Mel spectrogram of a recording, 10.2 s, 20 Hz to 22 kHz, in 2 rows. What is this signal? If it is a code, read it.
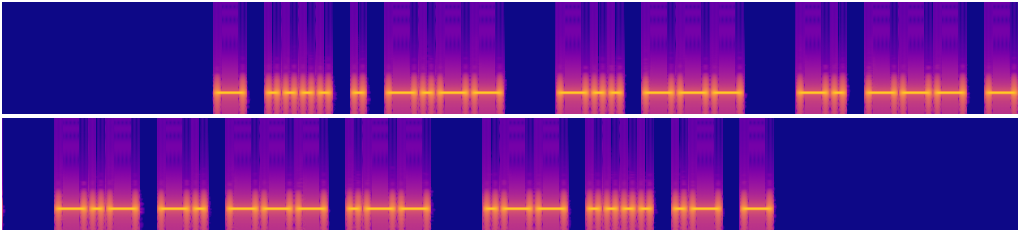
Morse code, heard as a keyed tone, about 28 wpm, 700 Hz. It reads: THEY DO NOT KNOW WHAT
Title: Sets of 5 Words Encore 28wpm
